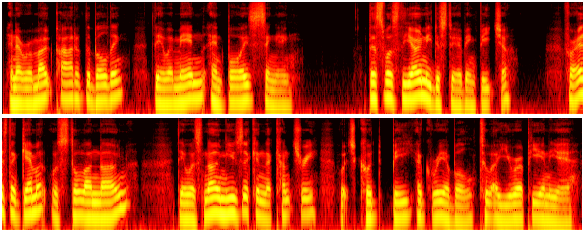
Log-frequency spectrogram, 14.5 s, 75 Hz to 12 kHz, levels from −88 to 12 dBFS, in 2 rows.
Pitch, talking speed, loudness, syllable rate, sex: 135 Hz, 170 wpm, -17 LUFS, 5.3 syllables/s, male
